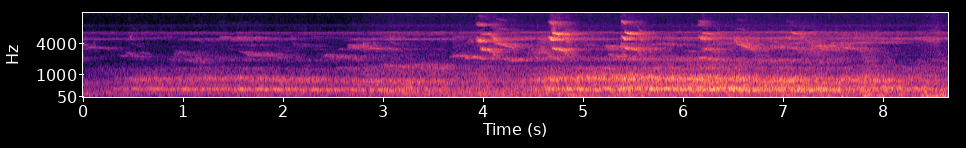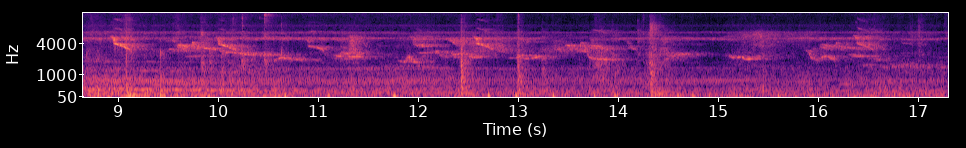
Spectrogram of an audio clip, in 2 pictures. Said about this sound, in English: It's 5 a.m. and I'm about to take my bus to San Jose this morning. But I can hear howler monkeys.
